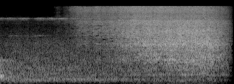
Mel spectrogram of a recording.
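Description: A loud, sustained sizzling hiss erupts as water hits jaggery in a hot pan, swelling briefly and then cutting off sharply.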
